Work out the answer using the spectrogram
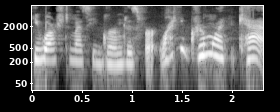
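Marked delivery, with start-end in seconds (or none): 1.3-2.3 entertained, lightly amused, pitched up. Watching Sun groom his fur, he asks, amused. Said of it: "He asked amused".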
